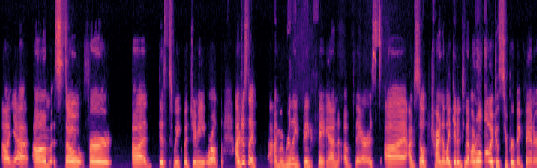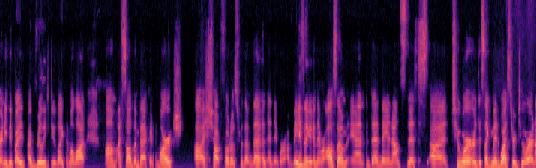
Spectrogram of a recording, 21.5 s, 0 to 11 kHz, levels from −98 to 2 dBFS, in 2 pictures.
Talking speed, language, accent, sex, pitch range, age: 230 wpm, English, American, female, 205-235 Hz, 10-29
